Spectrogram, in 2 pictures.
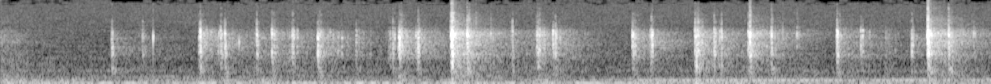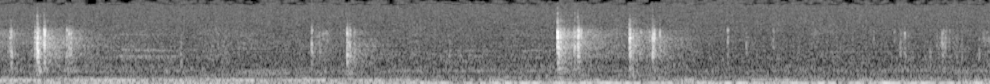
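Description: Close, continuous clatter of Java code being typed on a computer keyboard, irregular runs of quick keystrokes with brief pauses and no voices.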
